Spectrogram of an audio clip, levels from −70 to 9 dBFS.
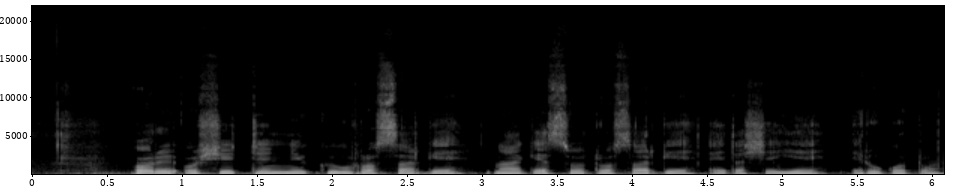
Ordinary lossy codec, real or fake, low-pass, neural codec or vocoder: none; real; 19.8 kHz; none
